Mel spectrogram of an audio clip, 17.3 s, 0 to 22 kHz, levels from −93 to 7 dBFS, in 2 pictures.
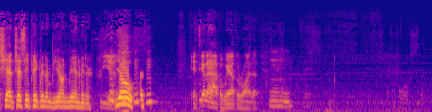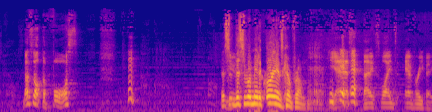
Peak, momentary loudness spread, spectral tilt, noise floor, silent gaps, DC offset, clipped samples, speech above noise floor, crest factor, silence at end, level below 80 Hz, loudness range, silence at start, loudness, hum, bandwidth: -2 dBFS; 24 LU; -4.5 dB/octave; -58 dBFS; none; under 0.1%; under 0.1%; 41 dB; 18 dB; 0.05 s; -56 dBFS; 18 LU; 0 s; -16 LUFS; none; 15 kHz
